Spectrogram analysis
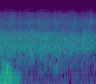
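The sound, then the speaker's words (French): Audience applause following a group role-play exercise, a dense and even patter of many hands clapping, fairly faint and continuous from start to end. “On va les applaudir. Bravo. Bravo.”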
